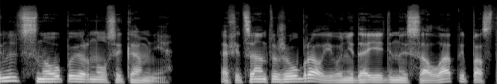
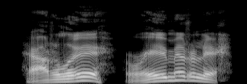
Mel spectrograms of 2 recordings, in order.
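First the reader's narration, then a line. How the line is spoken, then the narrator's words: Grumbling. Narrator (Russian): проворчал Морпурго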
